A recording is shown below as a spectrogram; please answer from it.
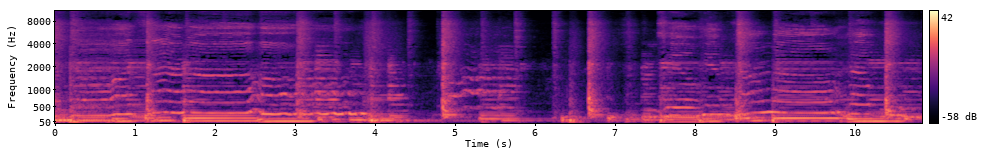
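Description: A live band plays together: a woman sings long held notes with vibrato over a hollow-body electric guitar, a bass guitar and a drum kit. About halfway through, the band drops back to a few sparse hits for a couple of seconds, then comes back in full.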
